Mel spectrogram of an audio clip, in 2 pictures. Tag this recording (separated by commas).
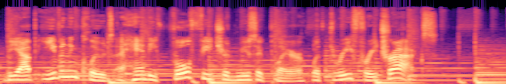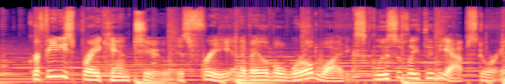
Music, Speech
